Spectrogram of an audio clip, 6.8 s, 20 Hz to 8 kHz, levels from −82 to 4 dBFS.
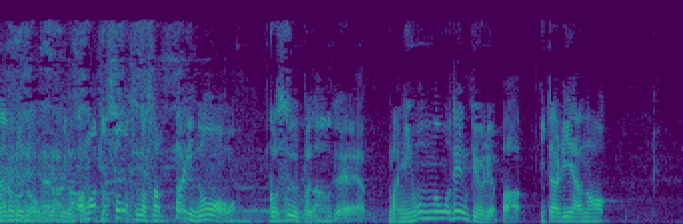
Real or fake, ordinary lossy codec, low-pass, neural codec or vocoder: fake; MP3, 32 kbps; 7.2 kHz; vocoder, 22.05 kHz, 80 mel bands, HiFi-GAN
